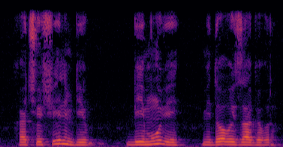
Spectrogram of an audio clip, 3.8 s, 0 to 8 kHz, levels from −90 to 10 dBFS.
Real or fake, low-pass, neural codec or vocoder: real; 7.2 kHz; none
